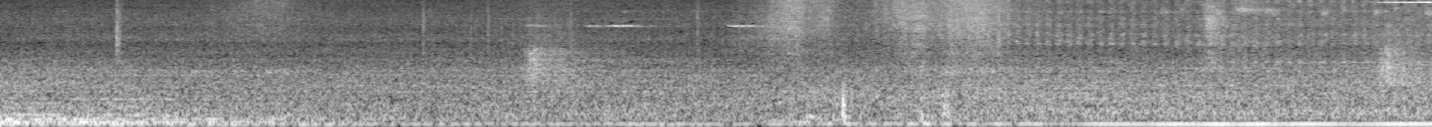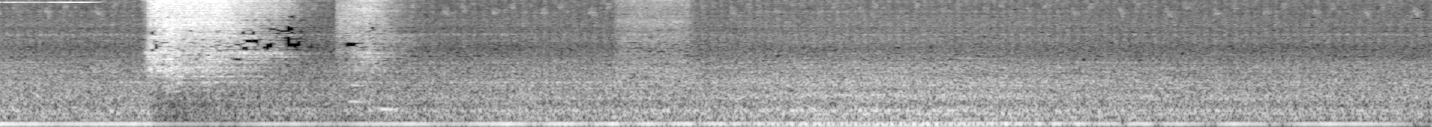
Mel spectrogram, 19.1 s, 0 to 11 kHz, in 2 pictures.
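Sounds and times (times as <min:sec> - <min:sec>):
car driving rumble: 0:00.0 - 0:10.5
loud hiss: 0:10.4 - 0:12.4, 0:13.6 - 0:14.3.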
